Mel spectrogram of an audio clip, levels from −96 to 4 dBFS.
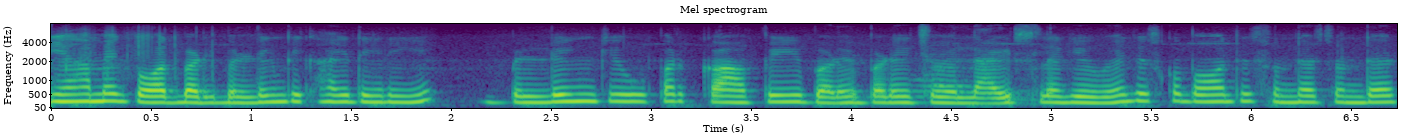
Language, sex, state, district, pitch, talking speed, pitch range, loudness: Hindi, female, Chhattisgarh, Korba, 225 Hz, 250 wpm, 215-245 Hz, -16 LUFS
